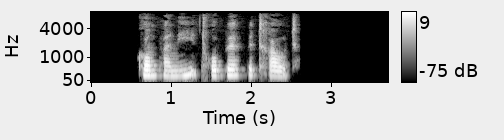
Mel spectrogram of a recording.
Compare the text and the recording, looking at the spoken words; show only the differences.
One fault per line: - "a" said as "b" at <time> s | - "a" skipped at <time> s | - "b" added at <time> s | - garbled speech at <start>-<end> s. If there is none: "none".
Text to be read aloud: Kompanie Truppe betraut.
none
